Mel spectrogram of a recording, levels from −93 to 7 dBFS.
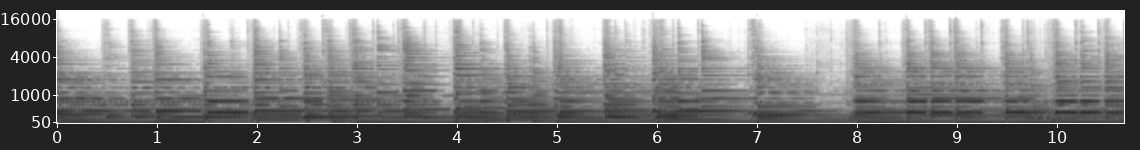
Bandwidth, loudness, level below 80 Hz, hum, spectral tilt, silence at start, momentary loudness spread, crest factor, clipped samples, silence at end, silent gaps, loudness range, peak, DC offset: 15 kHz; -15 LUFS; -24 dBFS; none; -7 dB/octave; 0 s; 5 LU; 12 dB; under 0.1%; 0 s; none; 1 LU; -2 dBFS; under 0.1%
